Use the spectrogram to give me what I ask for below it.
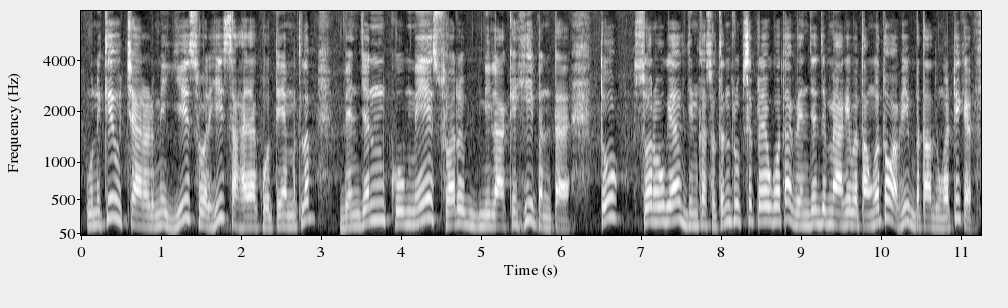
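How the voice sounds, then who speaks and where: A man's voice: on the high side, warm tone. A young man teaching an exam-prep lesson, asking questions and answering them himself. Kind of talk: spoken lesson.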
